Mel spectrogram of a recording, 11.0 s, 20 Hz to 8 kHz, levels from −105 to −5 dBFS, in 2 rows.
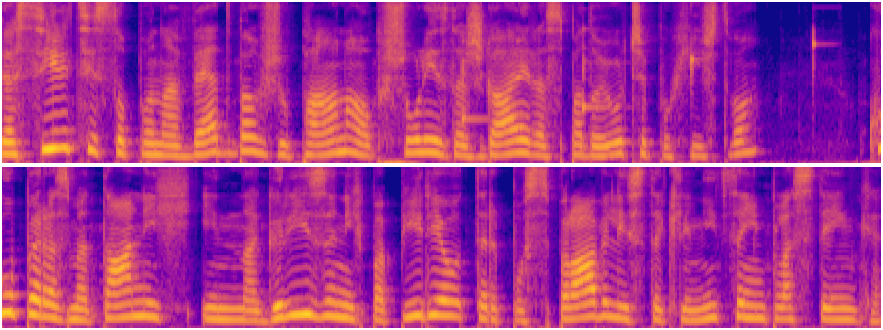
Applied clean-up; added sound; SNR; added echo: none; Keyboard (musical); 19 dB; none.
